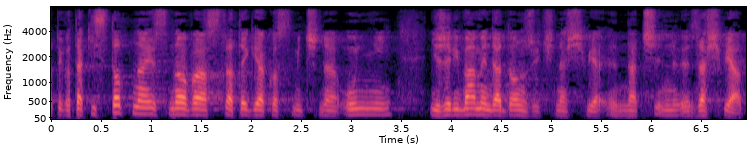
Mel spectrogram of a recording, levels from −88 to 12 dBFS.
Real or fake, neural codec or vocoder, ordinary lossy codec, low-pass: real; none; none; 7.2 kHz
